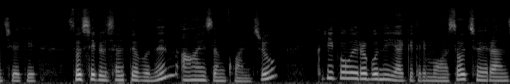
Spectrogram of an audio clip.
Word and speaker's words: Gwangju: Gwangju. Gwangju. Gwangju. Gwang. There is a Chinese city with the same Chinese characters. And Yeah? it's pronounced as Gwangju.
